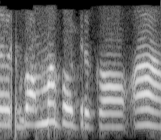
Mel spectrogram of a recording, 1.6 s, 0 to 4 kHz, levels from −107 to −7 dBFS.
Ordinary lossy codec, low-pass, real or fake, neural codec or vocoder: MP3, 24 kbps; 3.6 kHz; real; none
